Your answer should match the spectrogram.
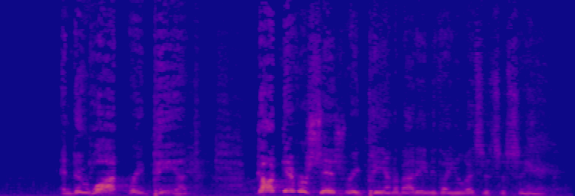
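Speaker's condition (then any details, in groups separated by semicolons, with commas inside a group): Vocal fold paralysis, bilateral; speaks with false vocal folds; voice partly regained since loss about 9 years ago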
